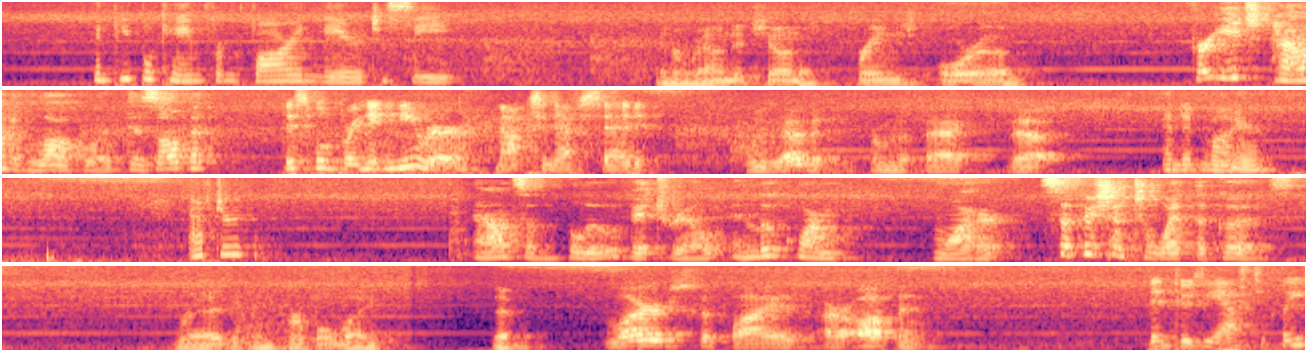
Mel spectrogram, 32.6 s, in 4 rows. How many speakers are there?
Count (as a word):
five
